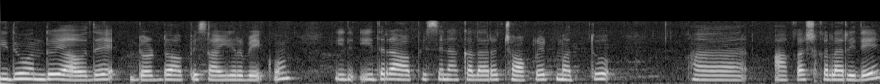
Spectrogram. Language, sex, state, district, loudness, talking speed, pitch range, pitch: Kannada, female, Karnataka, Dharwad, -15 LUFS, 110 wpm, 210-235 Hz, 225 Hz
